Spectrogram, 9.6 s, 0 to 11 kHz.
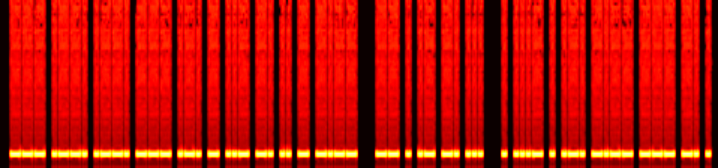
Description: Morse code, heard as a keyed tone, about 30 wpm, 1000 Hz. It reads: OPPORTUNITY MEANS EVERYONE
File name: qotdfiles / 30wpm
